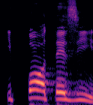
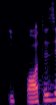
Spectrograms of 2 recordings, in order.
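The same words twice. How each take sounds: First: "Hipótese" very slow, stretched on PÓ; slow syllable-by-syllable "Hipótese" to show the stress; stressed syllable drawn out. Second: Said in the usual way. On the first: Shown as a demonstration. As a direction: draw out the PÓ in "Hipótese". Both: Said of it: "Hipótese é proparoxítona".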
